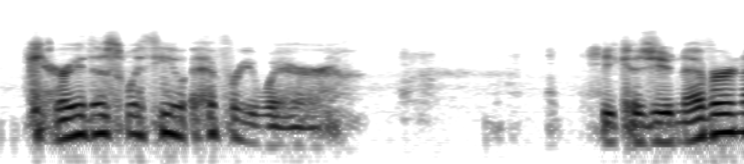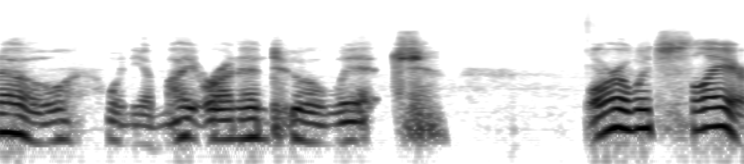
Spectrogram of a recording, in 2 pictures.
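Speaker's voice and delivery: quiet whispered voice. Leaning in close in character while handing over a card: whispering in character. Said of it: "lean in real close and whisper".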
